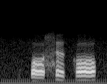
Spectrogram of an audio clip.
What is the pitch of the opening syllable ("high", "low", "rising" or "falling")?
low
